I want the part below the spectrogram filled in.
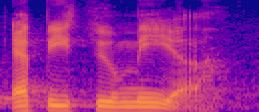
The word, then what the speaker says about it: epithumia: The phrase that I translated as intense longing is the Greek word epithumia. I'll spell that for you. E-P-I-T-H-U-M-I-A.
